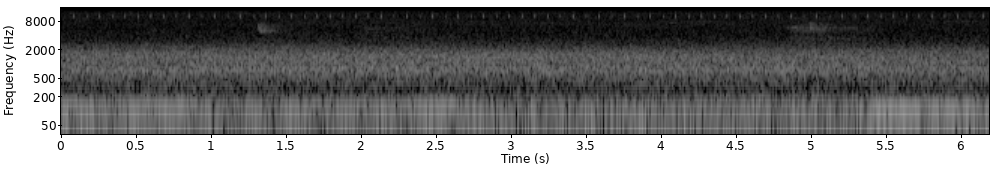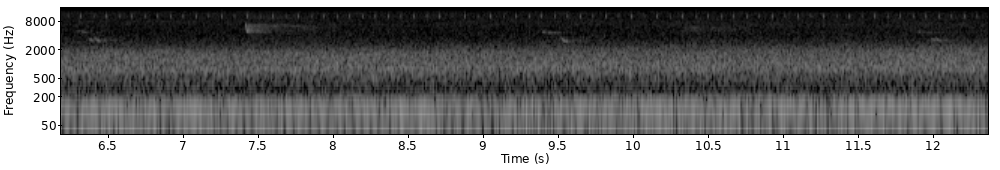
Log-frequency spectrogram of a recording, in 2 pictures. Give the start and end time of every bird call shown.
[1.21, 1.61] Hooded Warbler (Setophaga citrina)
[6.11, 6.71] Northern Flicker (Colaptes auratus)
[7.31, 7.81] Hooded Warbler (Setophaga citrina)
[9.31, 12.31] Northern Flicker (Colaptes auratus)

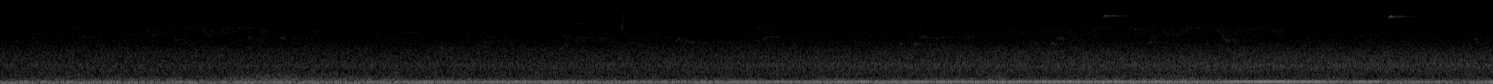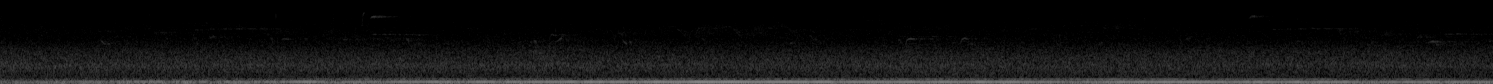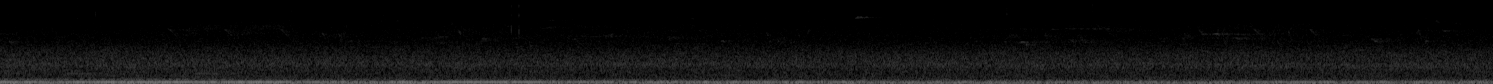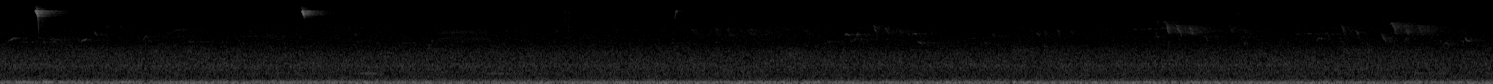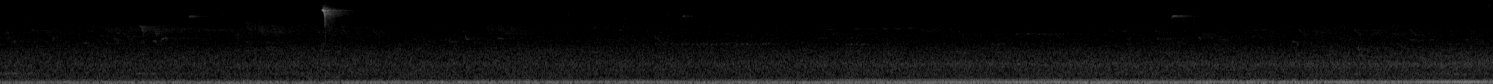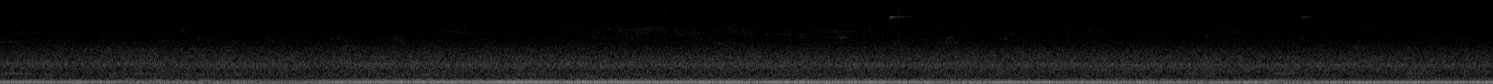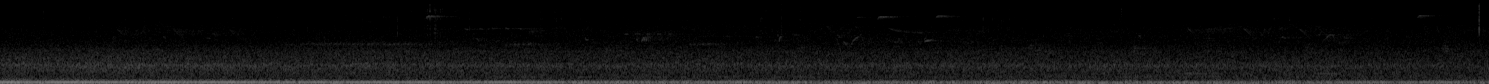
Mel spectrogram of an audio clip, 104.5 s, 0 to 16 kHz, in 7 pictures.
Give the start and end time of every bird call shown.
[10.80, 19.10] Black-capped Chickadee (Poecile atricapillus)
[14.40, 25.20] American Robin (Turdus migratorius)
[44.90, 48.20] Ovenbird (Seiurus aurocapilla)
[55.90, 61.60] American Goldfinch (Spinus tristis)
[62.80, 63.30] Ovenbird (Seiurus aurocapilla)
[71.30, 71.70] Black-capped Chickadee (Poecile atricapillus)
[83.30, 83.70] Black-capped Chickadee (Poecile atricapillus)
[93.20, 95.80] Song Sparrow (Melospiza melodia)
[93.60, 94.20] Black-capped Chickadee (Poecile atricapillus)
[96.70, 99.20] unidentified bird
[98.10, 99.50] Black-capped Chickadee (Poecile atricapillus)

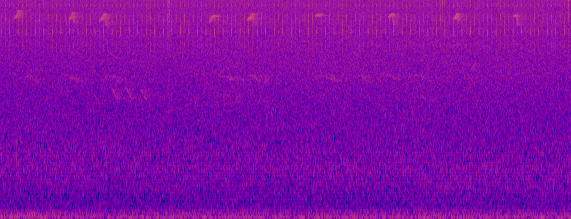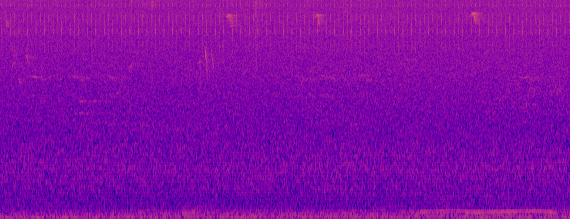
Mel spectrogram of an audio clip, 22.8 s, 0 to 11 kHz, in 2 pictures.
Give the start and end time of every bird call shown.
[0.26, 10.76] unidentified bird
[15.16, 15.86] American Goldfinch (Spinus tristis)
[15.66, 21.16] unidentified bird

